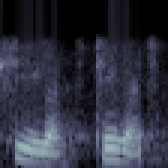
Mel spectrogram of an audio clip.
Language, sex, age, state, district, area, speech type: Bengali, male, 18-30, West Bengal, Howrah, urban, conversation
